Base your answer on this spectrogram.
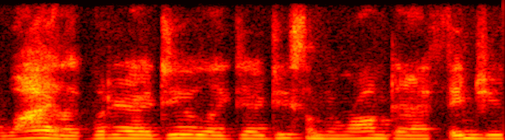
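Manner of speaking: put-on rapid, stressed, worried speech. Acting out his expected reaction during a reading: imitating fast stressed talking. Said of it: "talking fast".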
